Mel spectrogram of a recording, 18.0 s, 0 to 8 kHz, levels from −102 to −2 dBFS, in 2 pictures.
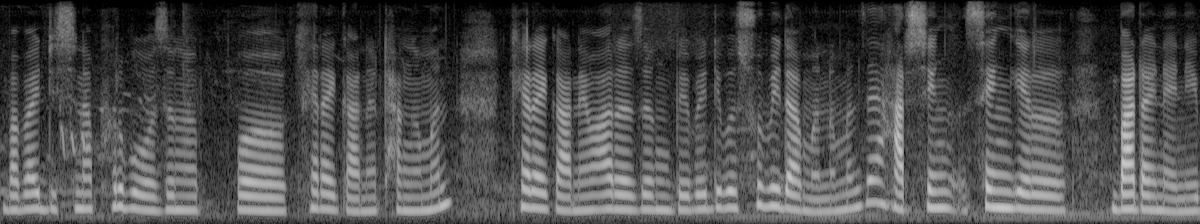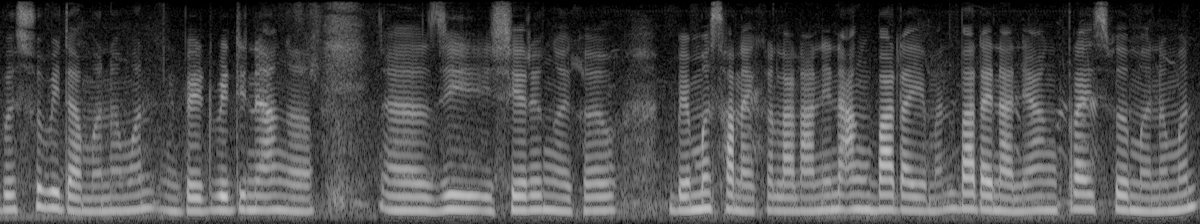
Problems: constant background noise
